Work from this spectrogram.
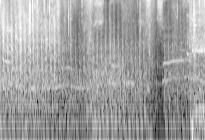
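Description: Rapid gunfire in a Call of Duty match on the Fortune's Keep map, a dense continuous rattle of shots that stays loud throughout, with a brief dip near the end before a sharp burst.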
